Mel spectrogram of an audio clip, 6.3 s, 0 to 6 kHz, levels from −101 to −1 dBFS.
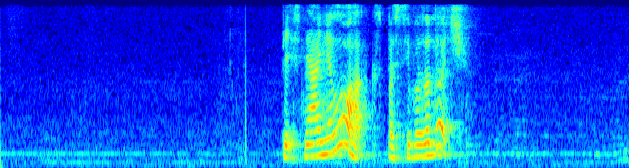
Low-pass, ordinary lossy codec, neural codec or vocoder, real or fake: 5.4 kHz; AAC, 24 kbps; none; real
